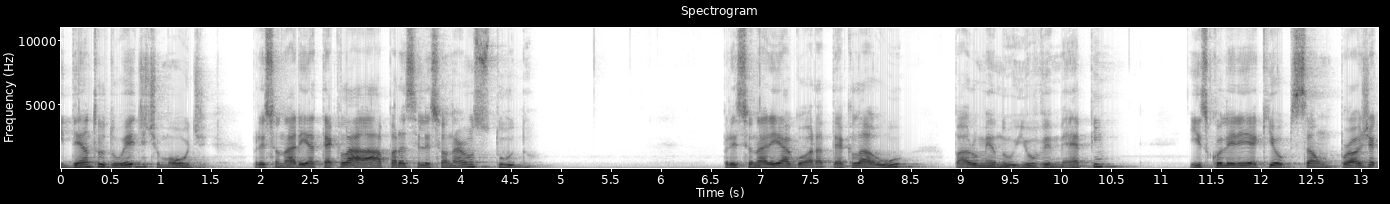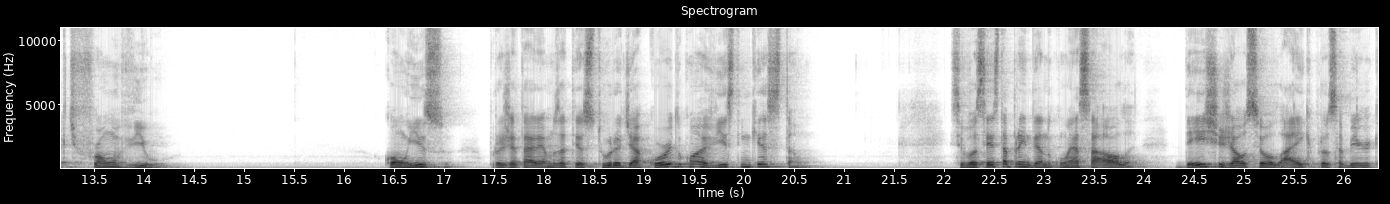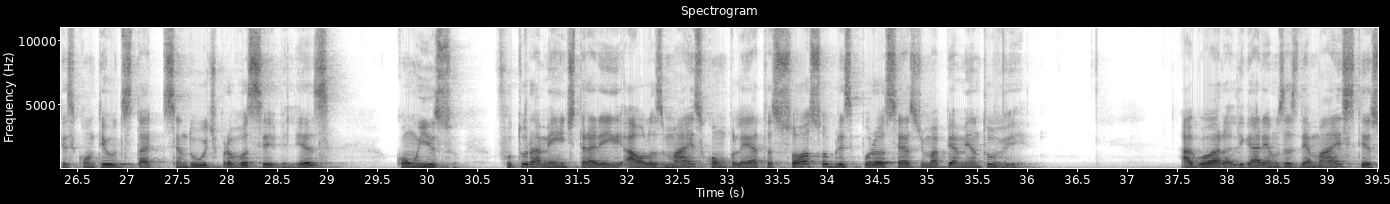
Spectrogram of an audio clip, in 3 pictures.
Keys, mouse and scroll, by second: 1.1-3.2 scroll down 1, 3.2-4.0 scroll down 1, 5.1 a, 8.7 u, 19.3-20.2 middle drag, 20.2-20.6 scroll up 2, 20.6-22.3 middle drag, 22.3-22.9 scroll down 3, 22.9-24.3 middle drag, 24.3-27.5 drag.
